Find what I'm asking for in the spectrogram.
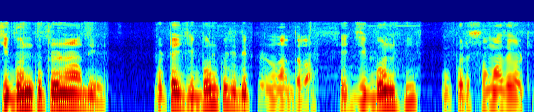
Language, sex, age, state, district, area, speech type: Odia, male, 45-60, Odisha, Jagatsinghpur, urban, spontaneous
